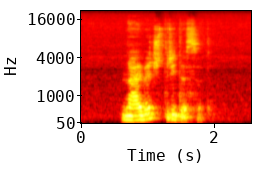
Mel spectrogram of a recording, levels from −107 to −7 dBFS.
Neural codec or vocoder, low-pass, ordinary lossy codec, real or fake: vocoder, 44.1 kHz, 128 mel bands every 256 samples, BigVGAN v2; none; none; fake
